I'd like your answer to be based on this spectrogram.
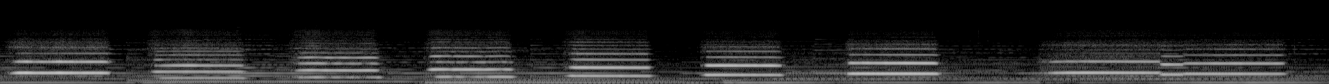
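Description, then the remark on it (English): A person whistles a short tune of about eight separate held notes, C, D, E, F, G, A, B in that order, each clear and steady, with brief gaps between them and a longer final note. Fairly loud, with no talking. “Now the trick is, if you hear the whistling up close, there's no danger.”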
